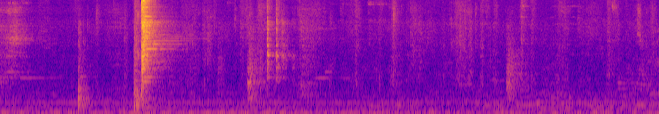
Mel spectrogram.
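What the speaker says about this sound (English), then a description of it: "Okay, so she's cutting the stem off first." A knife cuts the stems off patra leaves on a kitchen surface, producing a few sharp clacks and taps, one louder strike near the start, against a quiet room hum with soft speech nearby.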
